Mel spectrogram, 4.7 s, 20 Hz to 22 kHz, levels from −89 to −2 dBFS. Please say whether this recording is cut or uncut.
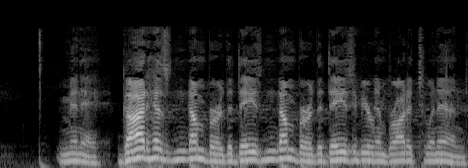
cut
